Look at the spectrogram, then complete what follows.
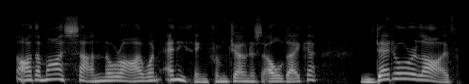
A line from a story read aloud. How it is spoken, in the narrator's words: she cried with a proper spirit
